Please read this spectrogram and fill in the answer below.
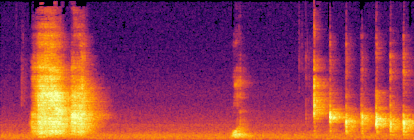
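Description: African grey parrot calling: a harsh, noisy squawk about half a second in, a brief faint call near two seconds, then from about three seconds a quick run of short clicking chirps.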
